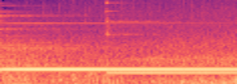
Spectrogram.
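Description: A doorbell rings with a sustained electronic chime, one steady tone shifting to a second slightly lower tone partway through, ringing clearly over a faint background hum with no voices.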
